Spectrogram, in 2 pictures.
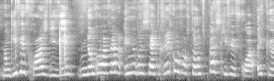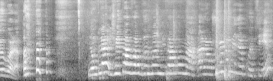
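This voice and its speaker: A woman's voice: very high voice, unhurried, a little hiss or hum. A woman with a southern French accent, hosting a casual cooking live stream from her kitchen, chatting with viewers and laughing often. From south of France. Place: home kitchen.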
